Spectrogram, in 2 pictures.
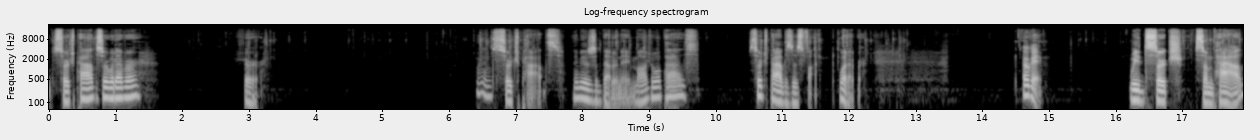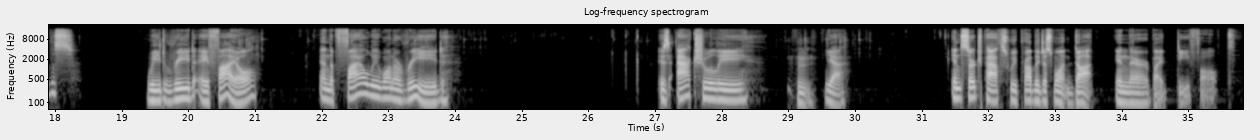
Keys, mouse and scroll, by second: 0.0-1.4 typing, 2.3 ctrl+e, 2.5 space, 2.6 {, 2.9 Return, 3.2 ctrl+a, 3.2 Tab, 3.8 ctrl+n, 4.4-7.6 typing, 8.5 Return, 8.8 ctrl+space, 9.1 ctrl+alt+f, 9.4 ctrl+alt+b, 9.8 ctrl+alt+f, 10.8 ctrl+g, 11.3 ctrl+s, 11.9 Return, 12.3 ctrl+e, 12.8 ctrl+s, 15.7 ctrl+s, 17.1 ctrl+space, 17.1 ctrl+e, 17.1 ctrl+n, 17.3 ctrl+n, 17.3 ctrl+e, 17.4 ctrl+g, 17.5 ctrl+p, 17.6 ctrl+e, 17.7 ctrl+n, 17.9 ctrl+n, 20.3 ctrl+e, 21.1 alt+b, 23.1 ctrl+e, 23.3 ctrl+n, 24.0 ctrl+e, 24.2 alt+b, 24.2 alt+b, 24.4 alt+b, 25.2 ctrl+space, 25.6 ctrl+alt+f, 25.9 ctrl+alt+f, 26.3 ctrl+g, 26.6 ctrl+p, 26.8 ctrl+p, 27.2 ctrl+p, 28.2 ctrl+n, 28.4 ctrl+n, 28.8 ctrl+space, 28.9 ctrl+a, 28.9 ctrl+p, 29.0 ctrl+p, 29.2 ctrl+w, 29.5 ctrl+k, 29.7 ctrl+p, 29.8 ctrl+e, 30.2 ctrl+s.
